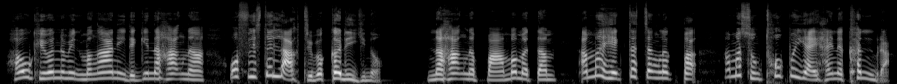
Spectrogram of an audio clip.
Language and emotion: Manipuri, angry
